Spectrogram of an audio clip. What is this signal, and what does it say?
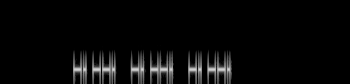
Morse code, heard as a keyed tone, about 50 wpm, 700 Hz. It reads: NG NG NG
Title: Multi-letter Phonemes Repeated 3x 50wpm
